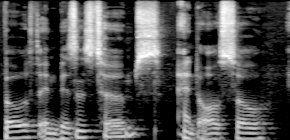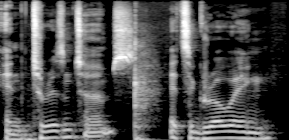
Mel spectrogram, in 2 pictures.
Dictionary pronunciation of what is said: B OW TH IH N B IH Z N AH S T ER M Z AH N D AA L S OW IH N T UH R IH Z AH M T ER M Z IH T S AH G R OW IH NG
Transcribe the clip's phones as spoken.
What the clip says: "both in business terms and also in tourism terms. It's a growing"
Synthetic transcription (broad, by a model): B OW TH IH N B IH Z N AH S T ER M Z AH N D AA L S OW IH N T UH R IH Z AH M T ER M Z IH T S AH G R OW IH NG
